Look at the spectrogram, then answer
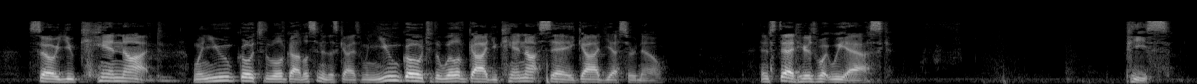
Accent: Oklahoma, United States; I'm from Oklahoma. I'm from southern Oklahoma, which just means guns are ingrained into my blood.

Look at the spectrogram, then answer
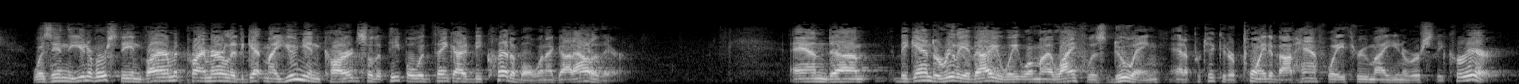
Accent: Smith Center, Kansas, United States; Now, I come from Smith Center, Kansas. Has anybody ever heard of Smith Center, Kansas?

